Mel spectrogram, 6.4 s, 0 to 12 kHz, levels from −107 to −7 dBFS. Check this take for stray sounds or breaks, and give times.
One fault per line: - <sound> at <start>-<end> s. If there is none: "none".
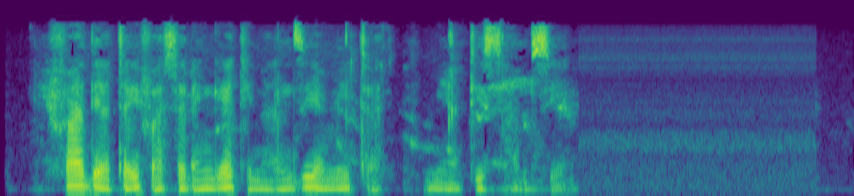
none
